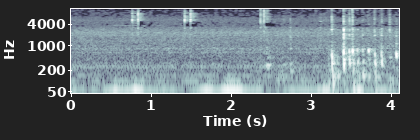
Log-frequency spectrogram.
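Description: Computer keyboard and mouse clicks: single sharp clicks spaced under a second apart, then a quick run of keystrokes near the end.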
